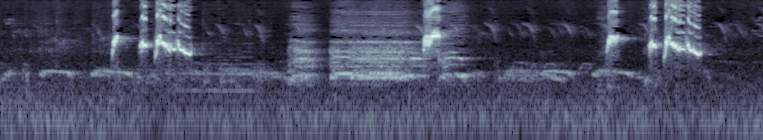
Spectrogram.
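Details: Red-whiskered bulbul sings two crisp phrases of rapid, slurred, whistled notes that dip toward the end, separated by a drawn-out crowing call from a fowl nearby.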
